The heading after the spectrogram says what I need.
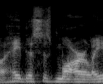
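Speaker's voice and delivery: ordinary talk, nothing marked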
